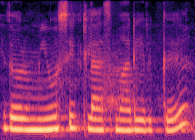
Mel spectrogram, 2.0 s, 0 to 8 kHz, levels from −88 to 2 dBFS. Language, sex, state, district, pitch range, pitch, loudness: Tamil, female, Tamil Nadu, Nilgiris, 225-250 Hz, 230 Hz, -11 LUFS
